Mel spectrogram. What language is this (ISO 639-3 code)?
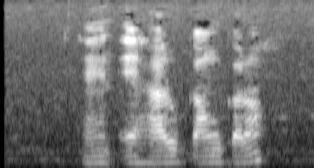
lrk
